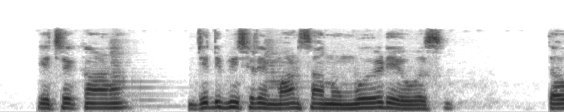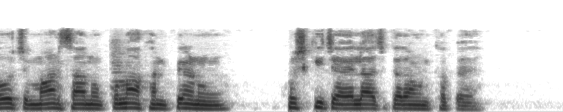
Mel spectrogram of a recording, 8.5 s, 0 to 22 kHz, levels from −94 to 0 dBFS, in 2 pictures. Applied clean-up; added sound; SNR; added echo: neural separator model SepFormer DNS4.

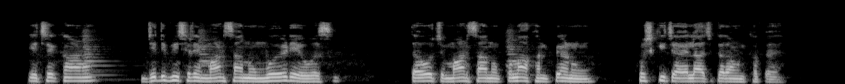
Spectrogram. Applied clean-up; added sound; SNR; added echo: none; Bowed string instrument; 20 dB; none.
